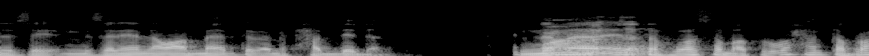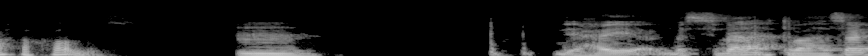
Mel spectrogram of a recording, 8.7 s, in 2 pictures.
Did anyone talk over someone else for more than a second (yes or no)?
no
